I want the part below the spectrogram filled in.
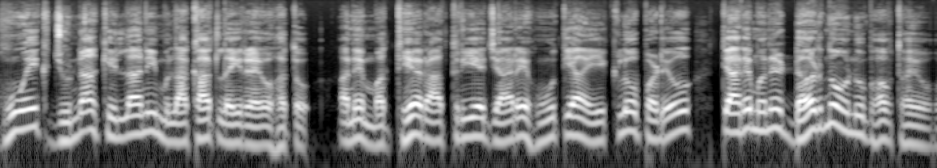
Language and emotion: Gujarati, fearful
